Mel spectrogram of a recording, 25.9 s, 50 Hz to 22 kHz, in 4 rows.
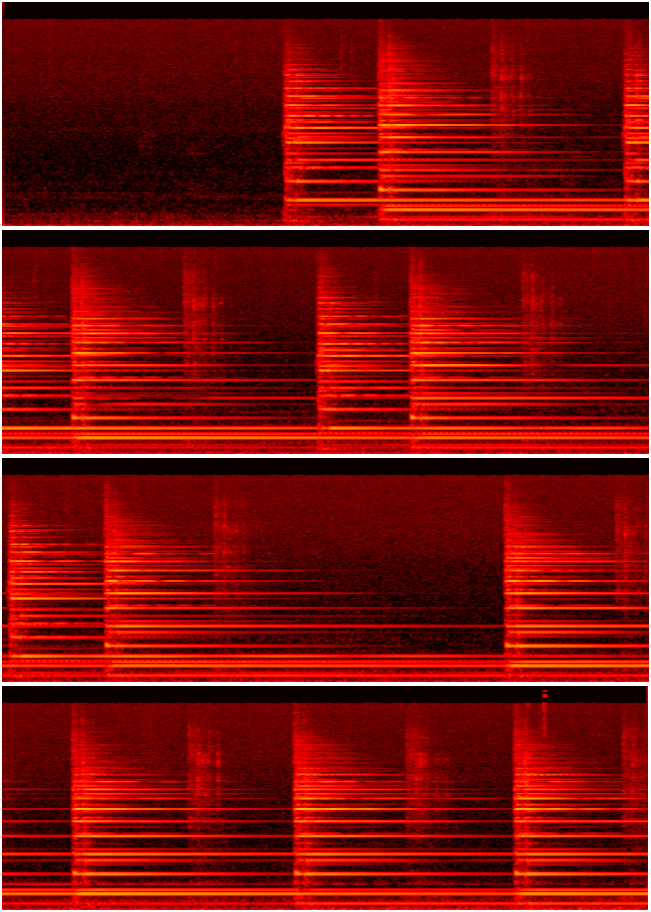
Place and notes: Chaumont-Gistoux, Belgique - Chaumont bells
Small recording of the Chaumont bells at five.
15 August 2016, 16:59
